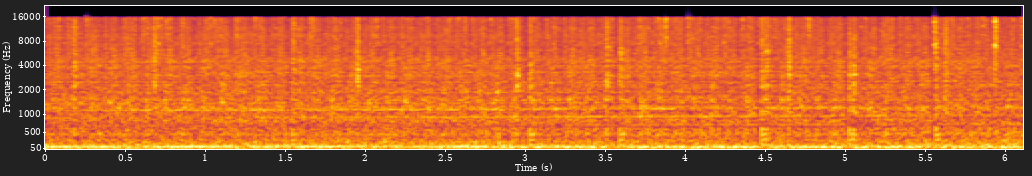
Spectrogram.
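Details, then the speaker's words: 1920 Ford Model T barn find that sat about 10 years, first start, hand-choked while the timing is adjusted: lumpy, uneven idle on only one or two cylinders. Stuck valves and low compression on one cylinder cause the misfire. "it's really only running on one or two so it sounds like one sounds like the the 199 brush having a little issues here see what we can come up with but it's definitely not running good"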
